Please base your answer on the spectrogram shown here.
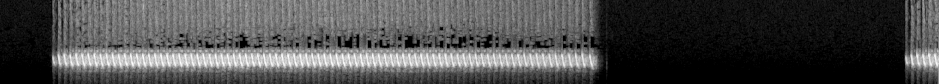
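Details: European greenfinch song from a clean tutor recording for educating caged birds: a five-second rapid, rattling trill at a constant high pitch, a three-second silence, then the start of another trill.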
